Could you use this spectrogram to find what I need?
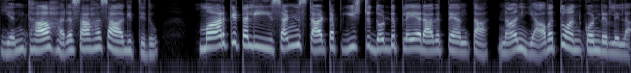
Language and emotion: Kannada, surprised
